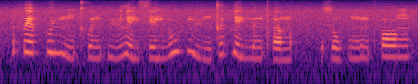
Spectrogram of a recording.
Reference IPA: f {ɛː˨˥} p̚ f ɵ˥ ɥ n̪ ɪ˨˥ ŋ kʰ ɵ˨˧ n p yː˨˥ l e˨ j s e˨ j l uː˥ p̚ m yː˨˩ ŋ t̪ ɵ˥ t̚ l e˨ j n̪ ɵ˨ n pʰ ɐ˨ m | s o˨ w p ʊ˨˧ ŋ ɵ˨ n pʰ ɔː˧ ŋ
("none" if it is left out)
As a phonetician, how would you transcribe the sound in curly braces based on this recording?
ɛː˥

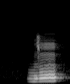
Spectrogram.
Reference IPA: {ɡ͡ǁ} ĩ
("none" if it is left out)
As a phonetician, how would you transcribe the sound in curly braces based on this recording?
ɡ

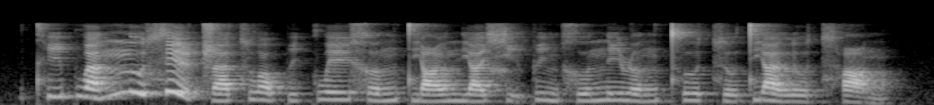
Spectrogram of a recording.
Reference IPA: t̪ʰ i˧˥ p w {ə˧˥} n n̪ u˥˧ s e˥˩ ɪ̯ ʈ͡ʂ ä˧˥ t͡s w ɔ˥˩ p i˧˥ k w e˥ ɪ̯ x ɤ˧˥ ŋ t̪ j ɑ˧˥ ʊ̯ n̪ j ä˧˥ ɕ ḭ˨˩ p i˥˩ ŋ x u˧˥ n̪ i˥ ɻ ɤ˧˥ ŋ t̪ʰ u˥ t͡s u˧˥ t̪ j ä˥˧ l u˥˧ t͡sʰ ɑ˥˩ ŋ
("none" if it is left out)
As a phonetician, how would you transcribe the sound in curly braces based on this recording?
a˧˥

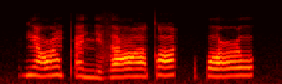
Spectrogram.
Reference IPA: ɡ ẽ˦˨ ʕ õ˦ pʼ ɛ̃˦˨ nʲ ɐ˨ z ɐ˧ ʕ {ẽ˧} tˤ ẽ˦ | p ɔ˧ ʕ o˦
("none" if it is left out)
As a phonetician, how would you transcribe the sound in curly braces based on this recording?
ẽ˧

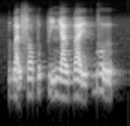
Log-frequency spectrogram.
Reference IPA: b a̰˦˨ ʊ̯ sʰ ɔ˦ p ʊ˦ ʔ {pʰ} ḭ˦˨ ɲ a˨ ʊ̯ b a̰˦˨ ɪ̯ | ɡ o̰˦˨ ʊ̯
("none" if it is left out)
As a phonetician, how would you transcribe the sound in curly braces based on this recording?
p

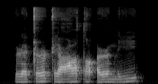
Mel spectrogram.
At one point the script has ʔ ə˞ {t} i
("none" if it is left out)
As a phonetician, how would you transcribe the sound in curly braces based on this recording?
n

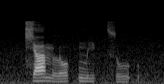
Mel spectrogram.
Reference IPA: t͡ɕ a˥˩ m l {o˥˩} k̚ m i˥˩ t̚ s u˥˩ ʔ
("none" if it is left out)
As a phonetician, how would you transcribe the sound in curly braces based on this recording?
o˦˥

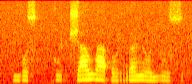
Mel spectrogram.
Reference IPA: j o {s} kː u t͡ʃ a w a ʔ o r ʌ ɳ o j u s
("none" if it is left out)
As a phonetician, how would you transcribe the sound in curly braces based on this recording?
s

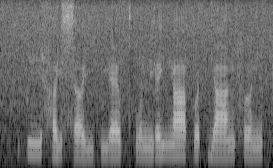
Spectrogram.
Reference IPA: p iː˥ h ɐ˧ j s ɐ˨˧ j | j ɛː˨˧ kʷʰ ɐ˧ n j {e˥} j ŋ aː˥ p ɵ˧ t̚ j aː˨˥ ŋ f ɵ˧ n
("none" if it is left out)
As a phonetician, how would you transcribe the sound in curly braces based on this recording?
e˥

